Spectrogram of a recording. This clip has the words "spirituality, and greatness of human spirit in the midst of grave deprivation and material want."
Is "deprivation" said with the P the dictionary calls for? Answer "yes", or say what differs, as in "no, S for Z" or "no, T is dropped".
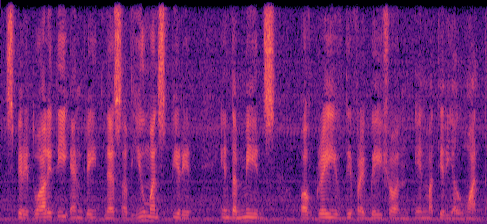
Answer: no, F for P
